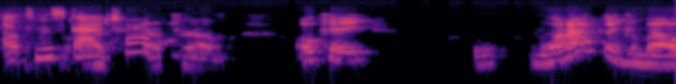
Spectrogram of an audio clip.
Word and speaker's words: Ultimate Skye Travel: So, with your company, Ultimate Skye, let me pronounce right. Ultimate Skye Travel. Yes, that's correct. Ultimate Skye Travel.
